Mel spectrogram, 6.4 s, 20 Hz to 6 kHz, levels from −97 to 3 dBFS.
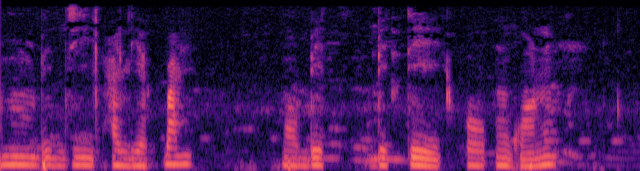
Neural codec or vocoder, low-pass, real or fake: none; 5.4 kHz; real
